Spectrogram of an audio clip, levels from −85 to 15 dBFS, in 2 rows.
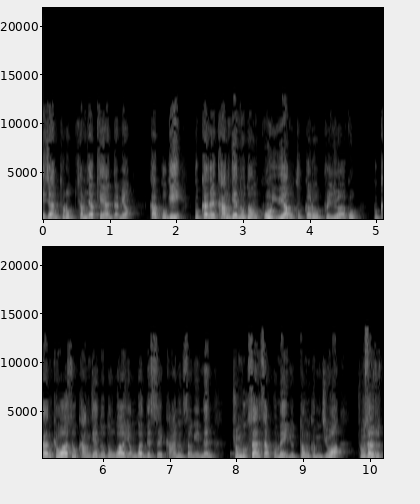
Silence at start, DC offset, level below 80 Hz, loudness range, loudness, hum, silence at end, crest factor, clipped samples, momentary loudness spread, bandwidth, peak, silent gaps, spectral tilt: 0 s; under 0.1%; -70 dBFS; 4 LU; -30 LUFS; none; 0 s; 18 dB; under 0.1%; 11 LU; 13 kHz; -10 dBFS; none; -6 dB/octave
